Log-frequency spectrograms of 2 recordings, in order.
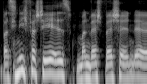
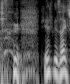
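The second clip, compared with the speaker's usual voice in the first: ordinary talk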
